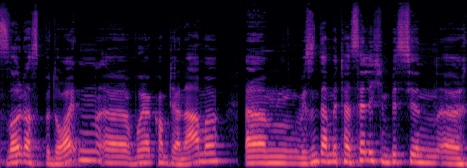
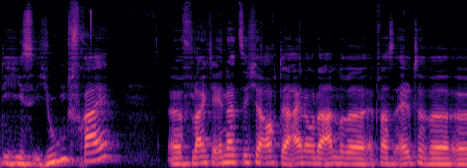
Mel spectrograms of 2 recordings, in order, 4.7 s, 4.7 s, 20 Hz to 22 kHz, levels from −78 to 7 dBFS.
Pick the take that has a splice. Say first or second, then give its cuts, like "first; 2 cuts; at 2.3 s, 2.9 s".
first; 1 cut; at 2.4 s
